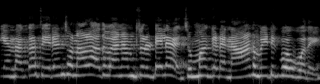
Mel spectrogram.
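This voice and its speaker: Shrill scolding cartoon big sister, voiced by a woman. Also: steady tone, rapid-fire, heavy background noise. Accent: southern Tamil. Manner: scolding, nagging. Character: bossy scolding elder sister, village woman. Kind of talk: cartoon voice acting.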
